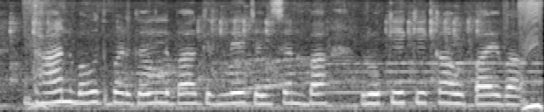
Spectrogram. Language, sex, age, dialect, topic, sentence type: Bhojpuri, female, 18-24, Northern, agriculture, question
